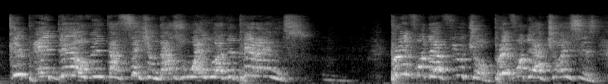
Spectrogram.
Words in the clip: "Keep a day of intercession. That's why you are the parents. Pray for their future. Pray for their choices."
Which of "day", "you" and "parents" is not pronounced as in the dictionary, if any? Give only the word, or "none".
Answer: none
